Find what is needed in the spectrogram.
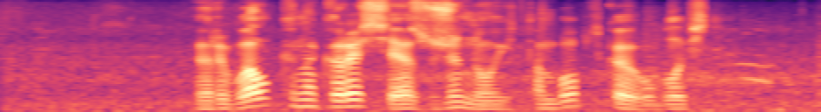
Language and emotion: Russian, neutral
